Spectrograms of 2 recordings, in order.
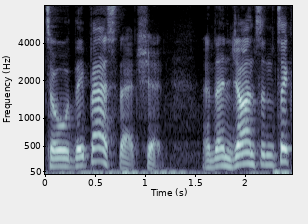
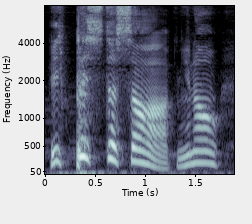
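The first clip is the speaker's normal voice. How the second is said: hammed-up Congress losing patience; furious Congress; 7 semitones higher than usual. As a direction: Congress fed up and vowing to impeach the President. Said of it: "they're like".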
